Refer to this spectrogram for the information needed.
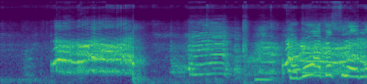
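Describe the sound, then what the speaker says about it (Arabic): Chickens on a rooftop being handled by children, giving loud, close, agitated squawks and clucks in several bursts, with people talking over them. "بالراحة على الفراخ يا ولاد"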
